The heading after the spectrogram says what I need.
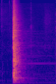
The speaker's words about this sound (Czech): já bouchnu dveřma, ne?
